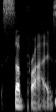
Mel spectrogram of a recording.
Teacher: That first R is gone. · Term: dissimilation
